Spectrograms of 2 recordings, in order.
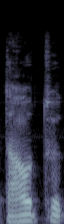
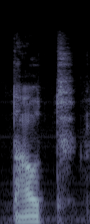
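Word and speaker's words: doubt: 의심 그 의심하다 그 다우트 다우트 에서 따 5t 깊이 이거는 묵음 입니다 바람 안 되죠 다우트 확신에 하지 못해서 의문이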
